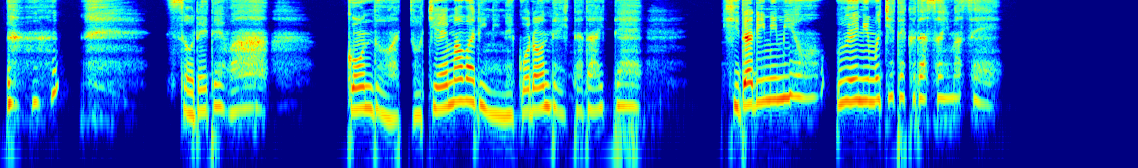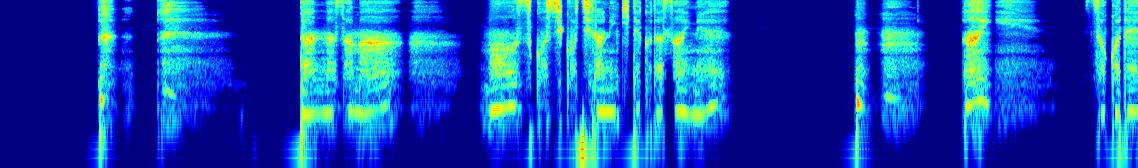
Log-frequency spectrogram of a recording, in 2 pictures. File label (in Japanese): 耳かき両耳（囁き重視編集 効果音あり）, ASMR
